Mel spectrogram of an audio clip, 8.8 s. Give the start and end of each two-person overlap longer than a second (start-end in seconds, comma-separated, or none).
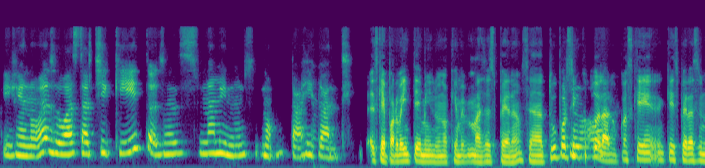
none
